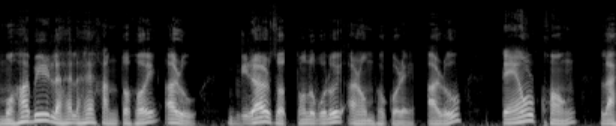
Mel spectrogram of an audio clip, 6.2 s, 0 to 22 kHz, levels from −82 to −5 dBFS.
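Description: Just after "লাহে শান্ত হয় আৰু", at 2.37 to 2.43 s, there is a short concealed packet loss. About 40 ms of audio never arrived in time, so the receiver extended the preceding sound to cover the hole and then crossfaded back. It is heard as a brief smear or wobble. On a spectrogram the harmonics run on unnaturally flat and then rejoin, and the waveform shows a repeated, slightly decaying cycle shape where real detail should be.

Overlapping it, from 2.41 to 2.59 s and ending before "যত্ন ল’বলৈ আৰম্ভ কৰে", comes a lost packet rebuilt from error correction. About 100 ms was replaced by low-bitrate copies carried in the following packets, a span that fits several consecutive 20 ms frames. There is no gap, but the sound turns rougher and grainier. The same fault returns at 5.21 to 5.27 s, about 40 ms long. On a spectrogram both stretches show coarser, noisier texture with smeared harmonic detail. 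The waveform stays continuous but looks less finely structured.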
